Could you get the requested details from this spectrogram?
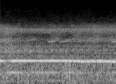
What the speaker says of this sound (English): the streets empty except for the distant hum of a train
